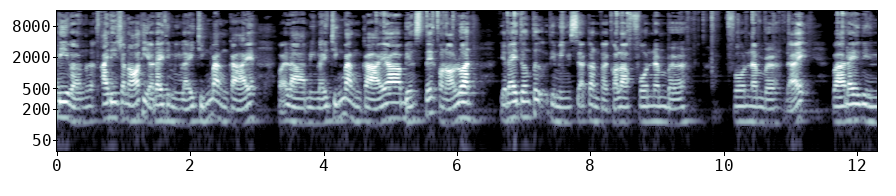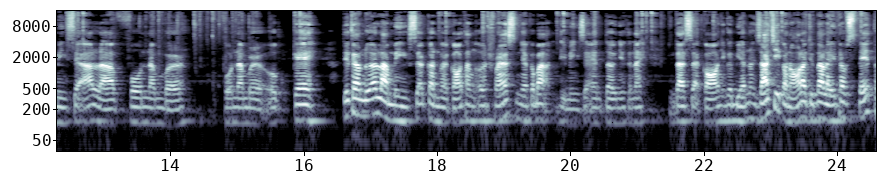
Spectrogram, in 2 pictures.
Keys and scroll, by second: 0.2 ctrl+s, 7.2 ctrl+v, 20.1 ctrl+v.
